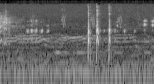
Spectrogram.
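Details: Grey-headed swamphen, a strong call among night bird recordings: a faint run of soft piping notes, then three loud, abrupt, harsh notes close together near the end, with steady low background hum.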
